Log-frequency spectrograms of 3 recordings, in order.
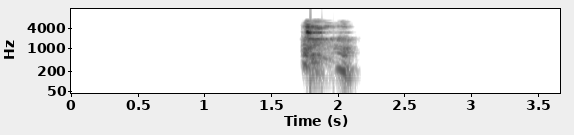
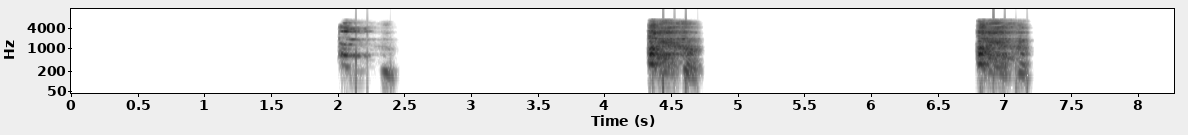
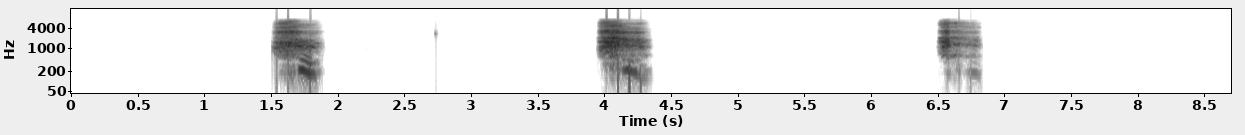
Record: {
  "cough_length": "3.7 s",
  "cough_amplitude": 26716,
  "cough_signal_mean_std_ratio": 0.14,
  "three_cough_length": "8.3 s",
  "three_cough_amplitude": 29948,
  "three_cough_signal_mean_std_ratio": 0.23,
  "exhalation_length": "8.7 s",
  "exhalation_amplitude": 26474,
  "exhalation_signal_mean_std_ratio": 0.22,
  "survey_phase": "beta (2021-08-13 to 2022-03-07)",
  "age": "65+",
  "gender": "Female",
  "wearing_mask": "No",
  "symptom_none": true,
  "smoker_status": "Never smoked",
  "respiratory_condition_asthma": false,
  "respiratory_condition_other": false,
  "recruitment_source": "REACT",
  "submission_delay": "1 day",
  "covid_test_result": "Negative",
  "covid_test_method": "RT-qPCR",
  "influenza_a_test_result": "Negative",
  "influenza_b_test_result": "Negative"
}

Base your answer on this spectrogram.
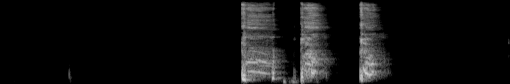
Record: {
  "three_cough_length": "5.1 s",
  "three_cough_amplitude": 32428,
  "three_cough_signal_mean_std_ratio": 0.29,
  "survey_phase": "alpha (2021-03-01 to 2021-08-12)",
  "age": "18-44",
  "gender": "Male",
  "wearing_mask": "No",
  "symptom_cough_any": true,
  "symptom_fatigue": true,
  "symptom_fever_high_temperature": true,
  "symptom_change_to_sense_of_smell_or_taste": true,
  "symptom_onset": "4 days",
  "smoker_status": "Never smoked",
  "respiratory_condition_asthma": true,
  "respiratory_condition_other": false,
  "recruitment_source": "Test and Trace",
  "submission_delay": "1 day",
  "covid_test_result": "Positive",
  "covid_test_method": "RT-qPCR",
  "covid_ct_value": 17.8,
  "covid_ct_gene": "ORF1ab gene",
  "covid_ct_mean": 18.6,
  "covid_viral_load": "810000 copies/ml",
  "covid_viral_load_category": "Low viral load (10K-1M copies/ml)"
}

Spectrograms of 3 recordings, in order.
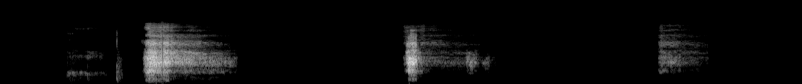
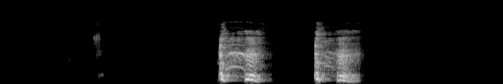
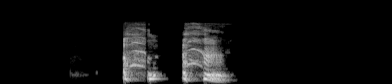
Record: {
  "exhalation_length": "8.0 s",
  "exhalation_amplitude": 28961,
  "exhalation_signal_mean_std_ratio": 0.22,
  "three_cough_length": "5.0 s",
  "three_cough_amplitude": 28029,
  "three_cough_signal_mean_std_ratio": 0.29,
  "cough_length": "3.9 s",
  "cough_amplitude": 32768,
  "cough_signal_mean_std_ratio": 0.33,
  "survey_phase": "alpha (2021-03-01 to 2021-08-12)",
  "age": "45-64",
  "gender": "Male",
  "wearing_mask": "Yes",
  "symptom_fatigue": true,
  "symptom_change_to_sense_of_smell_or_taste": true,
  "symptom_loss_of_taste": true,
  "symptom_onset": "7 days",
  "smoker_status": "Ex-smoker",
  "respiratory_condition_asthma": false,
  "respiratory_condition_other": false,
  "recruitment_source": "Test and Trace",
  "submission_delay": "1 day",
  "covid_test_result": "Positive",
  "covid_test_method": "RT-qPCR"
}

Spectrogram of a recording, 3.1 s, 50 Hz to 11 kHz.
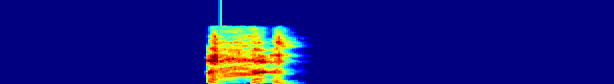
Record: {
  "cough_length": "3.1 s",
  "cough_amplitude": 28580,
  "cough_signal_mean_std_ratio": 0.27,
  "survey_phase": "beta (2021-08-13 to 2022-03-07)",
  "age": "45-64",
  "gender": "Female",
  "wearing_mask": "No",
  "symptom_none": true,
  "smoker_status": "Never smoked",
  "respiratory_condition_asthma": false,
  "respiratory_condition_other": false,
  "recruitment_source": "REACT",
  "submission_delay": "2 days",
  "covid_test_result": "Negative",
  "covid_test_method": "RT-qPCR",
  "influenza_a_test_result": "Unknown/Void",
  "influenza_b_test_result": "Unknown/Void"
}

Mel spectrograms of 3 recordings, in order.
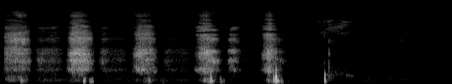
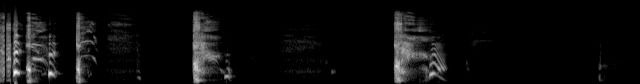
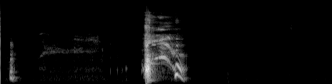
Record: {
  "exhalation_length": "4.5 s",
  "exhalation_amplitude": 15649,
  "exhalation_signal_mean_std_ratio": 0.4,
  "three_cough_length": "6.4 s",
  "three_cough_amplitude": 32768,
  "three_cough_signal_mean_std_ratio": 0.23,
  "cough_length": "3.3 s",
  "cough_amplitude": 32768,
  "cough_signal_mean_std_ratio": 0.21,
  "survey_phase": "beta (2021-08-13 to 2022-03-07)",
  "age": "18-44",
  "gender": "Female",
  "wearing_mask": "No",
  "symptom_none": true,
  "smoker_status": "Never smoked",
  "respiratory_condition_asthma": false,
  "respiratory_condition_other": false,
  "recruitment_source": "REACT",
  "submission_delay": "2 days",
  "covid_test_result": "Negative",
  "covid_test_method": "RT-qPCR",
  "influenza_a_test_result": "Unknown/Void",
  "influenza_b_test_result": "Unknown/Void"
}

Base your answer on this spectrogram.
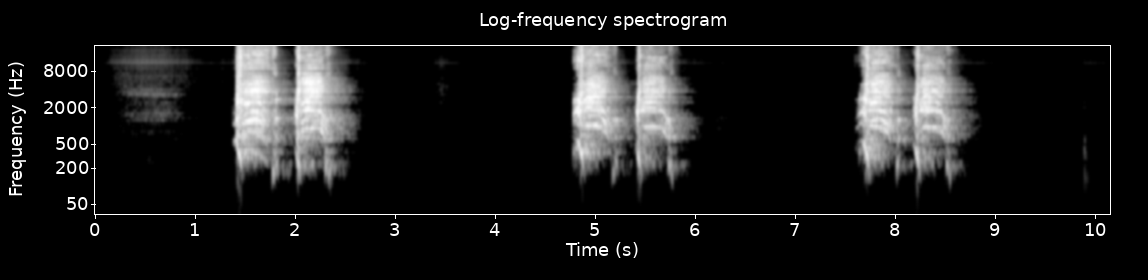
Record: {
  "three_cough_length": "10.2 s",
  "three_cough_amplitude": 30175,
  "three_cough_signal_mean_std_ratio": 0.4,
  "survey_phase": "beta (2021-08-13 to 2022-03-07)",
  "age": "65+",
  "gender": "Male",
  "wearing_mask": "No",
  "symptom_none": true,
  "smoker_status": "Ex-smoker",
  "respiratory_condition_asthma": false,
  "respiratory_condition_other": false,
  "recruitment_source": "REACT",
  "submission_delay": "1 day",
  "covid_test_result": "Negative",
  "covid_test_method": "RT-qPCR"
}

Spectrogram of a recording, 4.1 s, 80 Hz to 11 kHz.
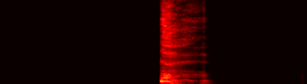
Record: {
  "cough_length": "4.1 s",
  "cough_amplitude": 14875,
  "cough_signal_mean_std_ratio": 0.2,
  "survey_phase": "beta (2021-08-13 to 2022-03-07)",
  "age": "45-64",
  "gender": "Female",
  "wearing_mask": "No",
  "symptom_cough_any": true,
  "symptom_runny_or_blocked_nose": true,
  "symptom_shortness_of_breath": true,
  "symptom_sore_throat": true,
  "symptom_abdominal_pain": true,
  "symptom_fatigue": true,
  "symptom_headache": true,
  "smoker_status": "Ex-smoker",
  "respiratory_condition_asthma": false,
  "respiratory_condition_other": false,
  "recruitment_source": "REACT",
  "submission_delay": "2 days",
  "covid_test_result": "Negative",
  "covid_test_method": "RT-qPCR"
}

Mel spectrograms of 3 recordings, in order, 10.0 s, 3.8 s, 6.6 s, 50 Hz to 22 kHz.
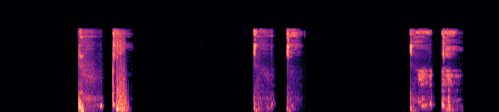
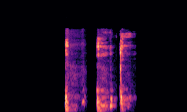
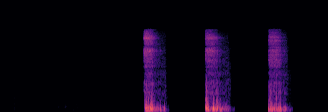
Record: {
  "three_cough_length": "10.0 s",
  "three_cough_amplitude": 28732,
  "three_cough_signal_mean_std_ratio": 0.26,
  "cough_length": "3.8 s",
  "cough_amplitude": 28258,
  "cough_signal_mean_std_ratio": 0.22,
  "exhalation_length": "6.6 s",
  "exhalation_amplitude": 1580,
  "exhalation_signal_mean_std_ratio": 0.29,
  "survey_phase": "alpha (2021-03-01 to 2021-08-12)",
  "age": "18-44",
  "gender": "Female",
  "wearing_mask": "No",
  "symptom_fatigue": true,
  "symptom_headache": true,
  "symptom_change_to_sense_of_smell_or_taste": true,
  "symptom_loss_of_taste": true,
  "symptom_onset": "2 days",
  "smoker_status": "Never smoked",
  "respiratory_condition_asthma": false,
  "respiratory_condition_other": false,
  "recruitment_source": "Test and Trace",
  "submission_delay": "1 day",
  "covid_test_result": "Positive",
  "covid_test_method": "RT-qPCR",
  "covid_ct_value": 17.1,
  "covid_ct_gene": "S gene",
  "covid_ct_mean": 17.6,
  "covid_viral_load": "1700000 copies/ml",
  "covid_viral_load_category": "High viral load (>1M copies/ml)"
}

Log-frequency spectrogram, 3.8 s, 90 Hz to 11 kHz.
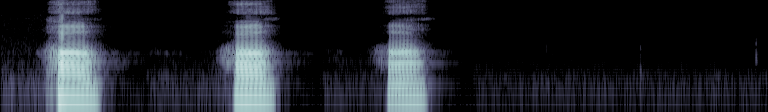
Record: {
  "exhalation_length": "3.8 s",
  "exhalation_amplitude": 32767,
  "exhalation_signal_mean_std_ratio": 0.25,
  "survey_phase": "alpha (2021-03-01 to 2021-08-12)",
  "age": "18-44",
  "gender": "Male",
  "wearing_mask": "Yes",
  "symptom_cough_any": true,
  "symptom_onset": "18 days",
  "smoker_status": "Never smoked",
  "respiratory_condition_asthma": false,
  "respiratory_condition_other": false,
  "recruitment_source": "Test and Trace",
  "submission_delay": "2 days",
  "covid_test_result": "Positive",
  "covid_test_method": "ePCR"
}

